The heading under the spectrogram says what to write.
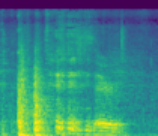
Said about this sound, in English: I'm gonna finish the story with somebody knocking on the door.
